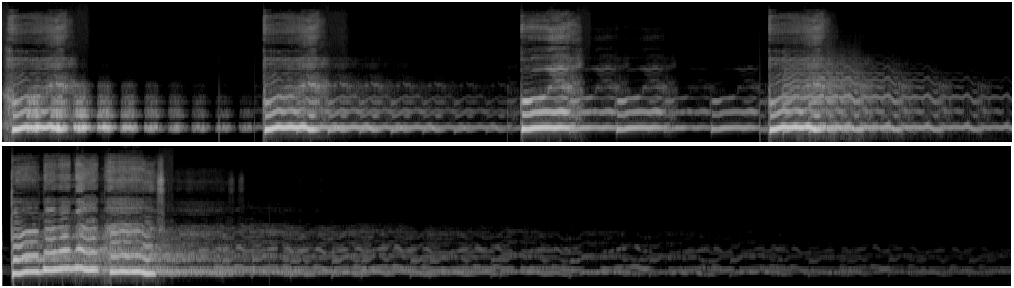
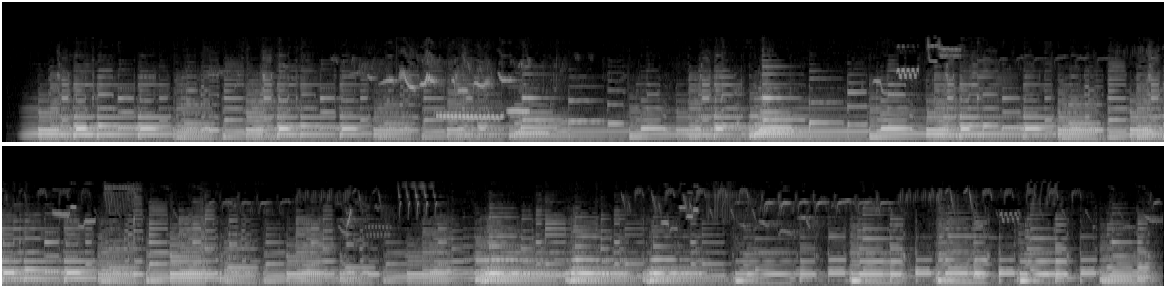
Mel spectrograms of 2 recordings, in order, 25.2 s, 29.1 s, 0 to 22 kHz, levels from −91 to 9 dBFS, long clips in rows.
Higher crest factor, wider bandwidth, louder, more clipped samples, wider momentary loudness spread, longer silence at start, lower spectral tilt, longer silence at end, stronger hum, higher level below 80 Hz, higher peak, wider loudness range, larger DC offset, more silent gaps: about the same, 20 dB vs 16 dB; first, 16 kHz vs 6.8 kHz; first, -21 LUFS vs -24 LUFS; neither; first, 26 LU vs 10 LU; second, 0.05 s vs 0.25 s; second, -2 dB/octave vs -9 dB/octave; first, 9.05 s vs 0.05 s; neither; second, -80 dBFS vs -54 dBFS; about the same, -4 dBFS vs -6 dBFS; about the same, 4 LU vs 5 LU; neither; neither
